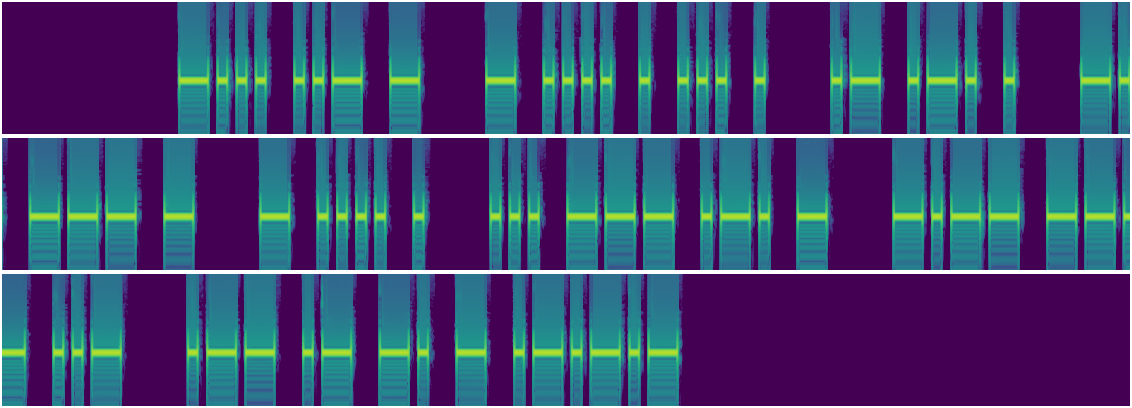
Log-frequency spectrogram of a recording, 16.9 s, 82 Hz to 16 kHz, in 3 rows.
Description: Morse code, heard as a keyed tone, about 25 wpm, 700 Hz. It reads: BUT THESE ARE NOT THE SORT YOU WANT.
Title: Sentences from Top 1300 Words 25wpm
